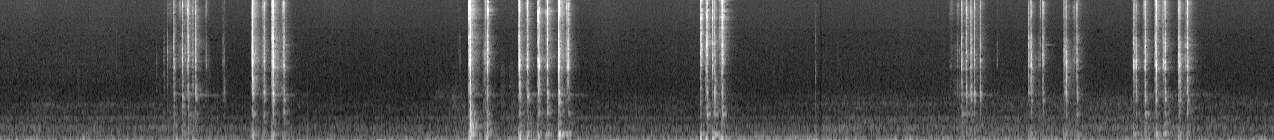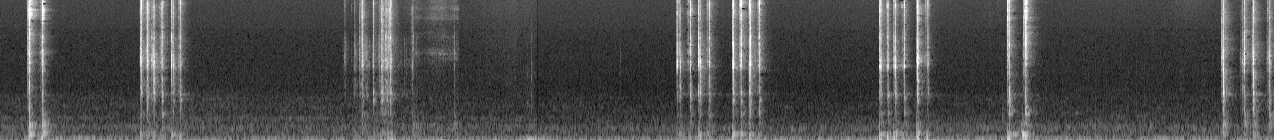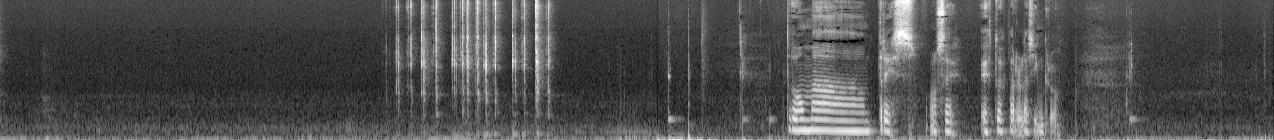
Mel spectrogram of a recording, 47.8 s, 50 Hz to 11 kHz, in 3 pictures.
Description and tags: Mechanical keyboard clicking. Different keys (1)
Keycap Clicks 1 cherry mx clear switch
Mechanical keyboard clicking. Different keys
Cherry mx clear mechanical switches
The Cherry MX Clear switch is a medium stiff, tactile, non-clicky mechanical keyboard switch in the Cherry MX family.
The slider is not actually clear but colourless (in effect, translucent white). The word Clear is Cherry's own designation to distinguish it from the older Cherry MX White which is a clicky switch. Older types of the "white" also have translucent white sliders and are therefore visually indistinguishable from clears.
The Cherry MX Tactile Grey switch is used for space bars in keyboards with Cherry MX Clear switches. It has a similarly-shaped stem but a stiffer spring.
MX Clear is reported to have first appeared in 1989; however, it was included in a March 1988 numbering system datasheet for MX switches so it is assumed to have been in production in 1988 or earlier.
cherry, clear, clicking, clicks, key, keyboard, keycaps, mechanical, mx, switches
